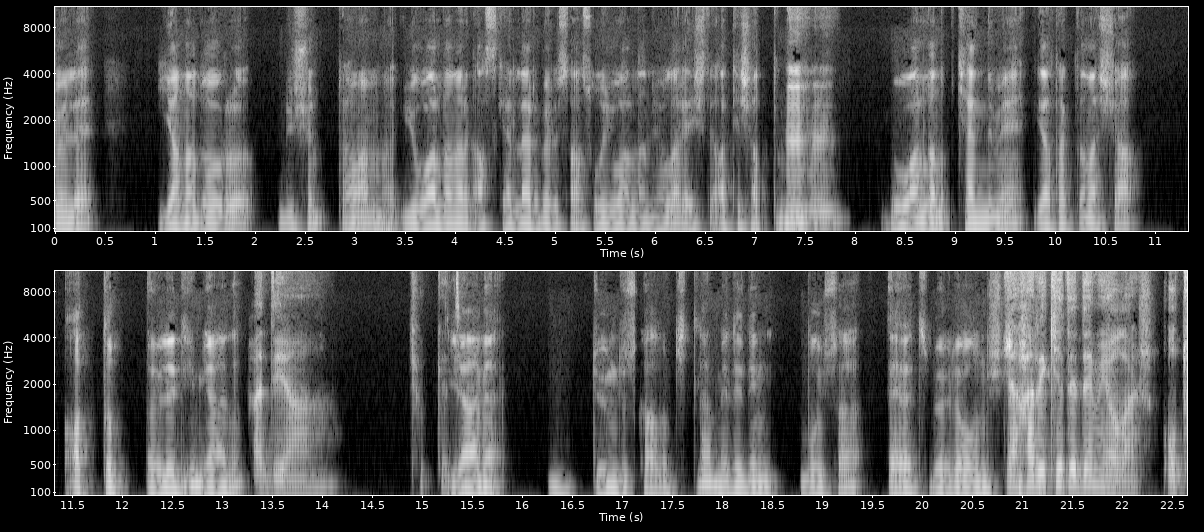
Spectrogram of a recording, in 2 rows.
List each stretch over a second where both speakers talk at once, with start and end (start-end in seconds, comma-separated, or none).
none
